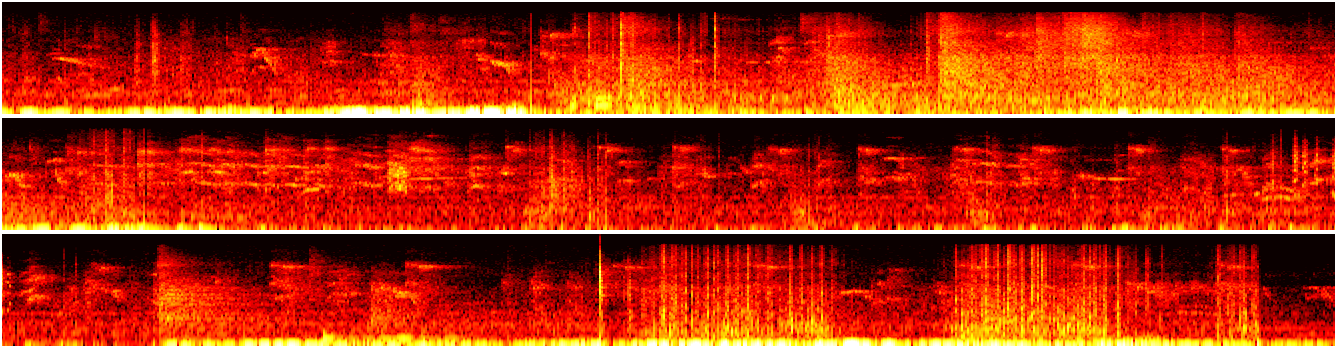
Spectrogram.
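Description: Caged budgerigars flutter in bursts of rapid wingbeats, with busy high chirps and tweets scattered between the flapping, close and fairly loud.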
